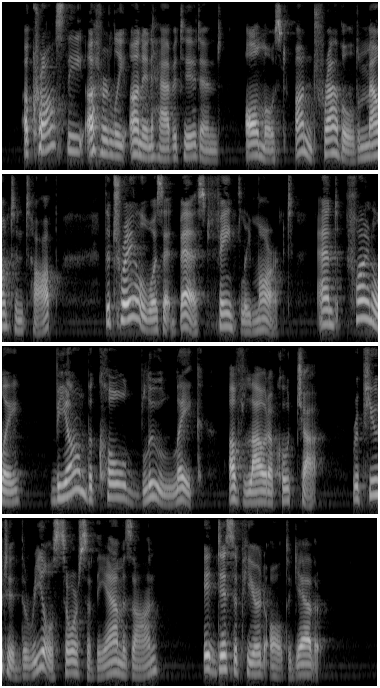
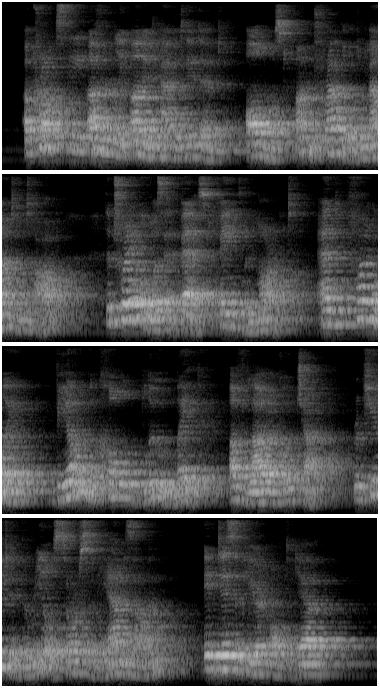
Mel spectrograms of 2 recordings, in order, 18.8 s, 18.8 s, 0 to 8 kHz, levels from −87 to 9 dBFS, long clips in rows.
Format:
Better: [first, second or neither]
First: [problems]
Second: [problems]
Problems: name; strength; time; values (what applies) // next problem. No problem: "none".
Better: first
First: none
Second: room echo; dies away in 1.2 s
